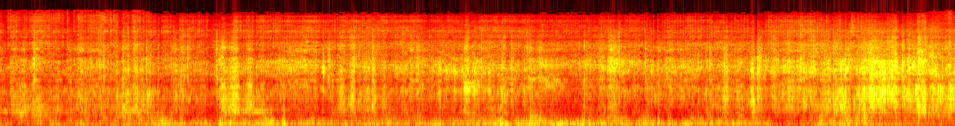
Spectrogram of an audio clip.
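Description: YT Capra full-suspension enduro mountain bike descending a dirt trail: tyres rolling over dirt, roots and stones, with the bike rattling over bumps and a steady low wind rumble on the microphone. It grows louder and harsher in the last couple of seconds as the trail turns stony.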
